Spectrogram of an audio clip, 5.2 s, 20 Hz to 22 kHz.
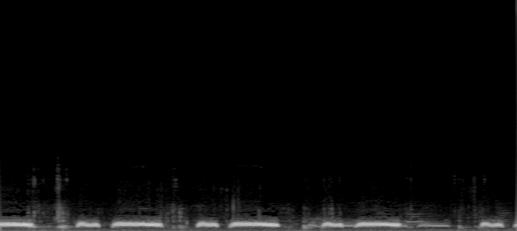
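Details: Spotted dove in the "giọng son 1 cốt" voice style, used to lure wild doves in Vietnam: phrased mellow coos, each a low hollow note held about half a second, run in groups with brief gaps.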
